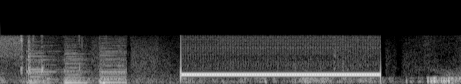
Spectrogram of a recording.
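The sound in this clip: A loud, steady telephone tone plays over a phone line as a call transfers to voicemail, one unbroken pitch held for about two seconds, with muffled line noise before and after it.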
